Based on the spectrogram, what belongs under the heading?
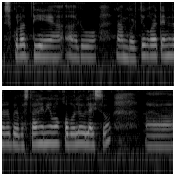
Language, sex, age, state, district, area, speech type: Assamese, female, 18-30, Assam, Nalbari, rural, spontaneous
